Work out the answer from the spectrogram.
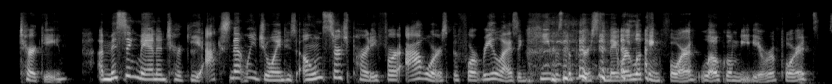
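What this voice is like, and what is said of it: Imitated newscaster reading voice. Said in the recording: “I can use my newscaster voice. ... Okay, it's not that good. I could do it more if I had practiced”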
